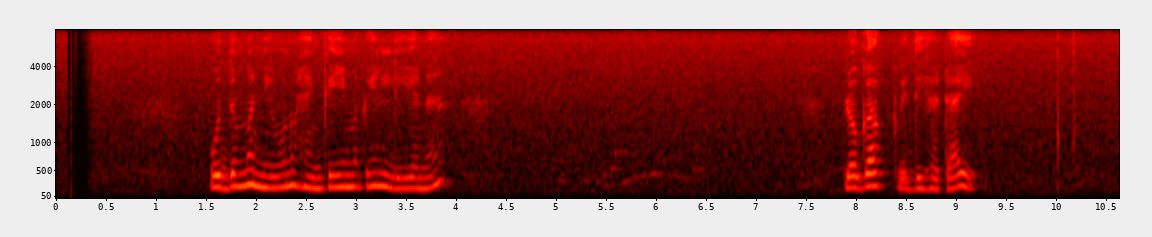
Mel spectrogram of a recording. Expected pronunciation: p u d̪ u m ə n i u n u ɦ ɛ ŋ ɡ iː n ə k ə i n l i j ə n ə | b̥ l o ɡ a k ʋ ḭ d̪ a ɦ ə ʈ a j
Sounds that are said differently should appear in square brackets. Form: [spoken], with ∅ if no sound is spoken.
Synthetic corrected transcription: p u d̪ u m ə n i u n u ɦ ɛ ŋ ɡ iː [m] ə k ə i n l i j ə n ə | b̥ l o ɡ a k ʋ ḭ d̪ [i] ɦ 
